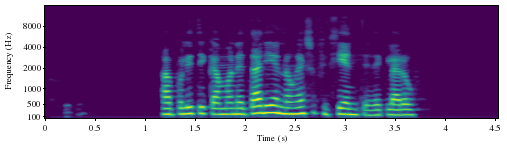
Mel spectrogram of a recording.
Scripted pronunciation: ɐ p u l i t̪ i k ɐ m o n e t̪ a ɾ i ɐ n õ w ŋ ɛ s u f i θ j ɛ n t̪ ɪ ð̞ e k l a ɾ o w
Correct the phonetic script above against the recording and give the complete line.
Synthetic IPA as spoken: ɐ p o l i t̪ i k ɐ m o n e t̪ a ɾ j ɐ n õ ŋ ɛ s u f i θ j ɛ n t̪ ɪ ð̞ e k l a ɾ o w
